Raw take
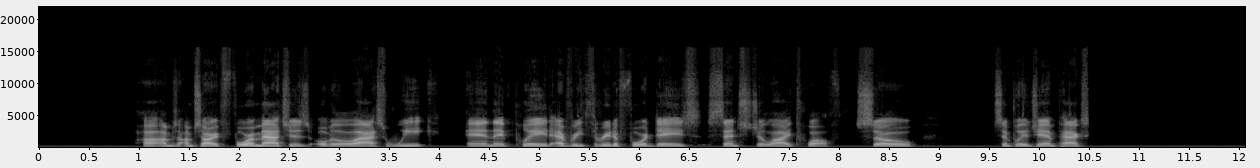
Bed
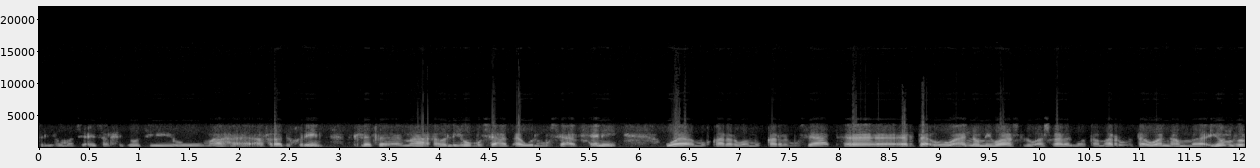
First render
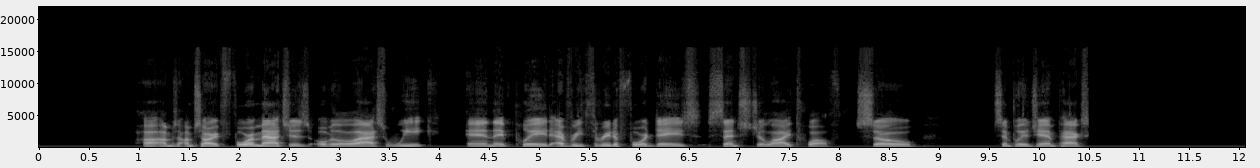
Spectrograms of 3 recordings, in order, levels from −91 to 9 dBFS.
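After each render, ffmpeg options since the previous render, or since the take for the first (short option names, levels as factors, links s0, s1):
-af "bandreject=f=50:t=h:w=4,bandreject=f=100:t=h:w=4"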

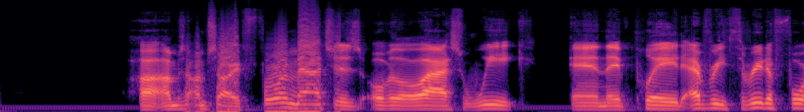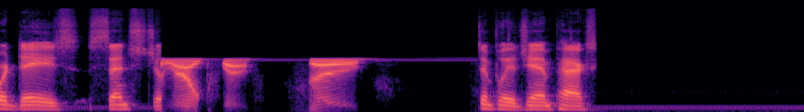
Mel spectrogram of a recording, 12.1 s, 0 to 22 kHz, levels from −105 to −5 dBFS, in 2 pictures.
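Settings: -filter_complex "[0:a]asettb=1/sr,asplit=3[s0][s1][s2];[s0]atrim=end=1.374[s3];[s1]atrim=start=1.37:end=2.55,asetpts=PTS-STARTPTS,afade=t=in:d=0.004:c=qsin,afade=t=out:st=1.176:d=0.004:c=qsin,aeval=exprs='(tanh(44.7*val(0)+0.6)-tanh(0.6))/44.7':c=same[s4];[s2]atrim=start=2.546[s5];[s3][s4]acrossfade=d=0.004:c1=hsin:c2=qsin[s6];[s6][s5]acrossfade=d=0.004:c1=qsin:c2=hsin,asettb=1/sr,asplit=3[s7][s8][s9];[s7]atrim=end=7.234[s10];[s8]atrim=start=7.23:end=9.62,asetpts=PTS-STARTPTS,afade=t=in:d=0.004:c=qsin,afade=t=out:st=2.386:d=0.004:c=qsin,lowpass=f=2200:t=q:w=0.5098,lowpass=f=2200:t=q:w=0.6013,lowpass=f=2200:t=q:w=0.9,lowpass=f=2200:t=q:w=2.563,afreqshift=-2600[s11];[s9]atrim=start=9.616[s12];[s10][s11]acrossfade=d=0.004:c1=hsin:c2=qsin[s13];[s13][s12]acrossfade=d=0.004:c1=qsin:c2=hsin"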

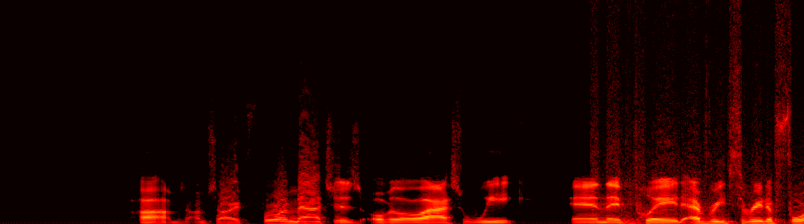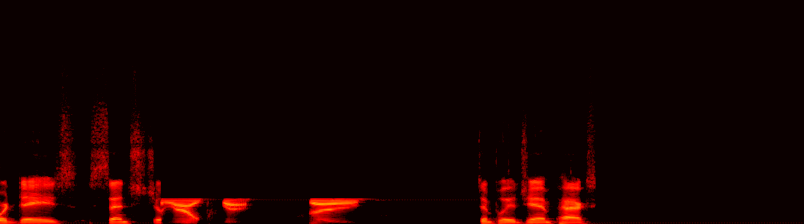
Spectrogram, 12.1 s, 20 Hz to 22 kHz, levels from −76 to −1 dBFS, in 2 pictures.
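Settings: -filter_complex "[0:a]asettb=1/sr,asplit=3[s0][s1][s2];[s0]atrim=end=4.424[s3];[s1]atrim=start=4.42:end=6.03,asetpts=PTS-STARTPTS,afade=t=in:d=0.004:c=qsin,afade=t=out:st=1.606:d=0.004:c=qsin,aeval=exprs='val(0)+0.5*0.0106*sgn(val(0))':c=same[s4];[s2]atrim=start=6.026[s5];[s3][s4]acrossfade=d=0.004:c1=hsin:c2=qsin[s6];[s6][s5]acrossfade=d=0.004:c1=qsin:c2=hsin,asplit=2[s7][s8];[s7]atrim=end=1.24,asetpts=PTS-STARTPTS,afade=t=out:st=1.236:d=0.004:c=hsin:silence=0.158489[s9];[s8]atrim=start=1.24,asetpts=PTS-STARTPTS,afade=t=in:d=0.77:silence=0.158489[s10];[s9][s10]concat=n=2:v=0:a=1"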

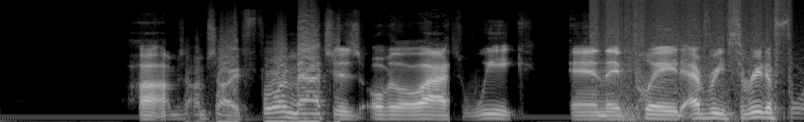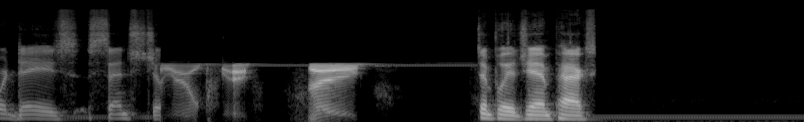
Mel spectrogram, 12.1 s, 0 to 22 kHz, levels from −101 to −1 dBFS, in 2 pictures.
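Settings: -filter_complex "[0:a]asettb=1/sr,asplit=3[s0][s1][s2];[s0]atrim=end=5.834[s3];[s1]atrim=start=5.83:end=7.78,asetpts=PTS-STARTPTS,afade=t=in:d=0.004:c=qsin,afade=t=out:st=1.946:d=0.004:c=qsin,acompressor=threshold=0.00398:ratio=6:attack=3.2:release=140:knee=1:detection=peak[s4];[s2]atrim=start=7.776[s5];[s3][s4]acrossfade=d=0.004:c1=hsin:c2=qsin[s6];[s6][s5]acrossfade=d=0.004:c1=qsin:c2=hsin,asplit=2[s7][s8];[s7]atrim=end=3.37,asetpts=PTS-STARTPTS,afade=t=out:st=3.366:d=0.004:c=hsin[s9];[s8]atrim=start=3.37,asetpts=PTS-STARTPTS,afade=t=in:d=0.41[s10];[s9][s10]concat=n=2:v=0:a=1"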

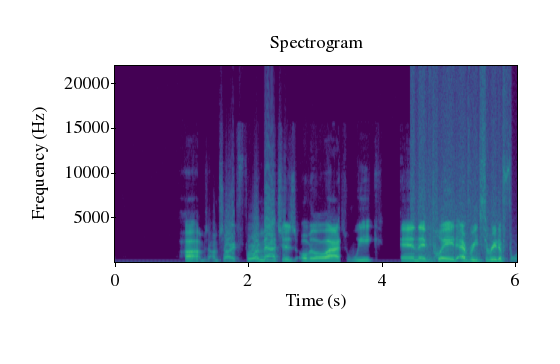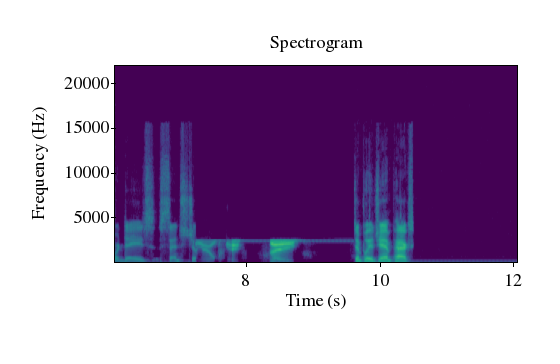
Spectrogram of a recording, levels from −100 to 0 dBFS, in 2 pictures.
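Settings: -af "highpass=78,lowshelf=f=270:g=-9"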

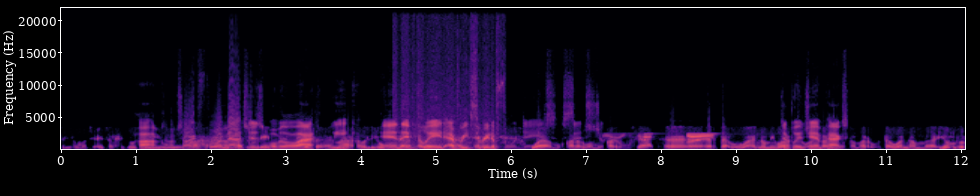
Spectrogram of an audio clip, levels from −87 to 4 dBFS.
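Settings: -filter_complex "[1:a]volume=0.376[s0];[0:a][s0]amix=inputs=2:normalize=0"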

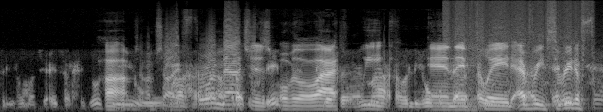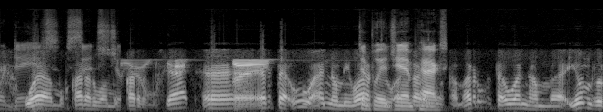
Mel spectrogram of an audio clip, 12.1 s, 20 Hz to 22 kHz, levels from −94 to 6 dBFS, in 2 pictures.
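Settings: -af "volume=3.98"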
